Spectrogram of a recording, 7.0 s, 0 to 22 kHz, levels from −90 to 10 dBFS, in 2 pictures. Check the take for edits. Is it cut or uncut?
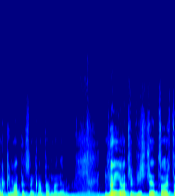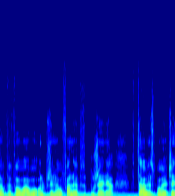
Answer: uncut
